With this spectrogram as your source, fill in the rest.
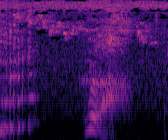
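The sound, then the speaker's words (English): A single warbling, swooping bird call rings out, nasal and a little croaky, rising and bending in pitch over about a second, fairly loud against a quiet background. “Like that. Exotic, gross-faced, disgusto bird.”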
